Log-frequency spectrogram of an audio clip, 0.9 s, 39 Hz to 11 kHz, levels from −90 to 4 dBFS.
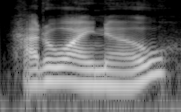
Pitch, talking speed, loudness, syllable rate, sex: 180 Hz, 265 wpm, -17 LUFS, 6.2 syllables/s, female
